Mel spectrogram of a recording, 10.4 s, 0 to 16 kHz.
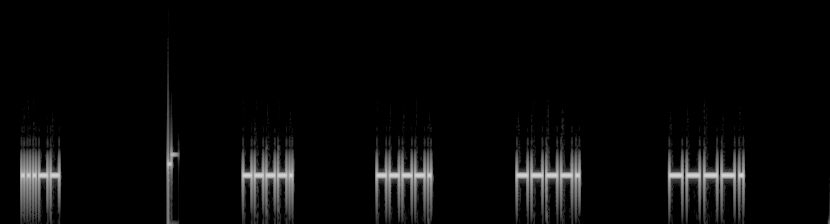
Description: Morse code, heard as a keyed tone, about 31 wpm, spaced as for 7 wpm, 700 Hz. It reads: 3 9999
